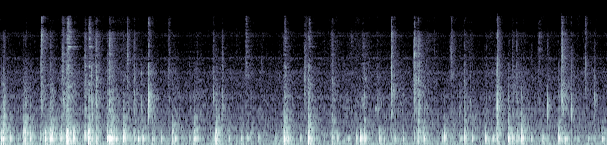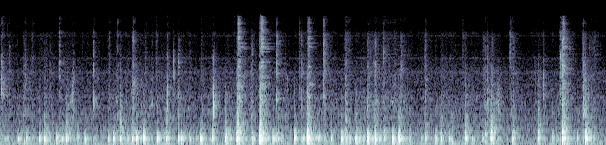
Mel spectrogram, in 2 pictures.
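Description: A spatula scrapes and taps against a metal bowl while mixing batter.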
